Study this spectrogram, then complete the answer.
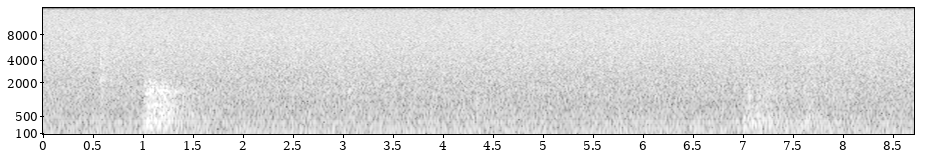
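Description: A man speaks a few soft, calm words close by.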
